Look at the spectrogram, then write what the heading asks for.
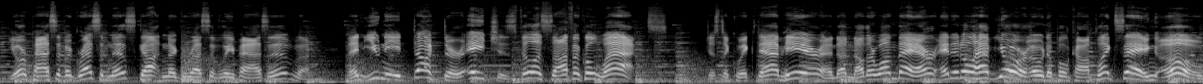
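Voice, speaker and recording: Man as a high-voiced hammy radio pitchman. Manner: salesy, theatrical. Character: hammy old-time radio pitchman selling quack remedies.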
